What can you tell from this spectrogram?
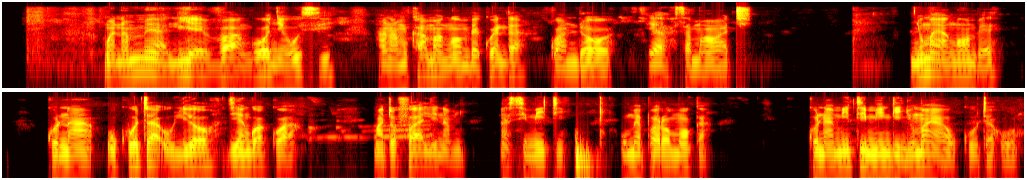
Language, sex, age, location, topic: Swahili, male, 18-24, Kisumu, agriculture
